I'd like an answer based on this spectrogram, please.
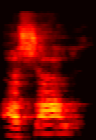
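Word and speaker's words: ASALH: Jared Erso, uh, with the James Weldon Johnson branch of Assala. Did I pronounce that right?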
